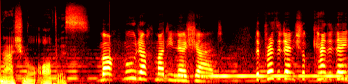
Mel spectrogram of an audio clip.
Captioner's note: soundbite of archived recording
